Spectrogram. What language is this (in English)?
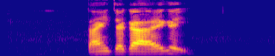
Dhatki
